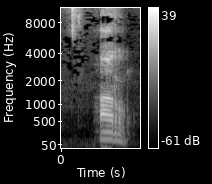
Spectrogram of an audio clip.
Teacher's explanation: زبان جا تو رہی ہے لیکن چپک نہیں رہی ہے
